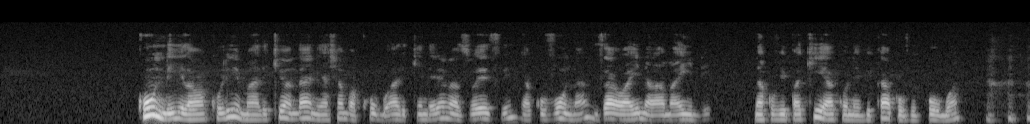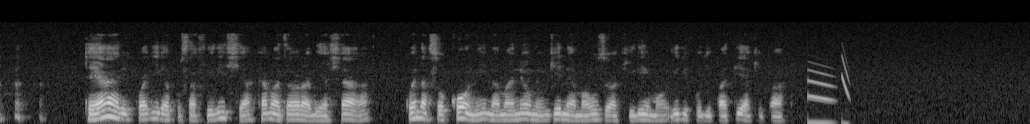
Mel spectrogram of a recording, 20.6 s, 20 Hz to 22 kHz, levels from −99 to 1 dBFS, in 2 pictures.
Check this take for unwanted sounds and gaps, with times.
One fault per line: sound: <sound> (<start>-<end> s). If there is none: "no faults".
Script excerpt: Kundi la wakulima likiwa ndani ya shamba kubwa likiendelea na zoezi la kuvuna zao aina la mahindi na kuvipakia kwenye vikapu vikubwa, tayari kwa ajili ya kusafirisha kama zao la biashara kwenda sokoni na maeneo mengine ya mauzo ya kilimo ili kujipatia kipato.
sound: laugh (9.8-10.8 s)
sound: chirp (18.4-18.8 s)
